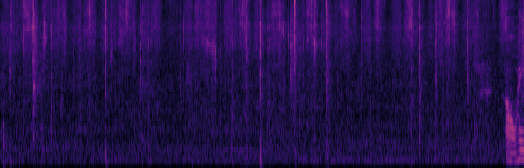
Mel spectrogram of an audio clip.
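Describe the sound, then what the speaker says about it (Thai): Large tarot cards are split and shuffled by hand, making soft papery riffles and slaps close by under a quiet voice, with a sharper burst at the very end. "แยกไพ่ก่อนแป๊บหนึ่ง"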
